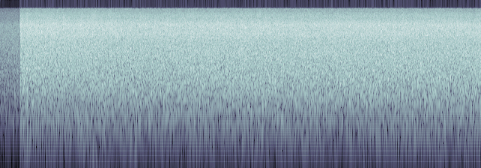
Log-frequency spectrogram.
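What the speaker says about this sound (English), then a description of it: "the flow of the waterfalls has reduced considerably" Waterfall with reduced flow tumbling over rocks, a steady, loud broadband rush that starts abruptly and continues unbroken and close, with no voices.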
